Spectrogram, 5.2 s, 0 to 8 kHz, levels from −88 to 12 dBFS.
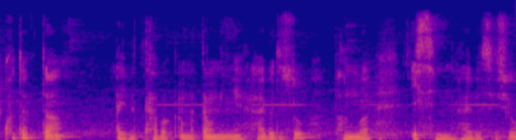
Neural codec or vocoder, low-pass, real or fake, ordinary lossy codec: none; 7.2 kHz; real; none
